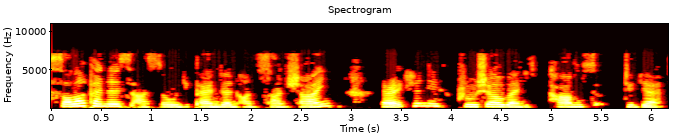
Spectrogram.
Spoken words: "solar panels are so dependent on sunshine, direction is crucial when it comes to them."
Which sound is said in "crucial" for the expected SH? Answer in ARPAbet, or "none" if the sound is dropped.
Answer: SH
